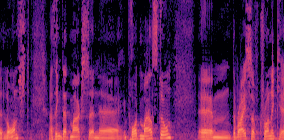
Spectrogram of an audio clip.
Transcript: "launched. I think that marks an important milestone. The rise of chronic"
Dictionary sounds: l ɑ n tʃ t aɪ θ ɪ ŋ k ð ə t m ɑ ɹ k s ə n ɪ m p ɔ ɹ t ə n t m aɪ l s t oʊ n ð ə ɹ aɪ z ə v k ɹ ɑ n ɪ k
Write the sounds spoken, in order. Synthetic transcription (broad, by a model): l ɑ n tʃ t aɪ θ ɪ ŋ k ð ə t m ɑ ɹ k s ə n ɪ m p ɔ ɹ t n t m aɪ l s t oʊ n ð ə ɹ aɪ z ə v k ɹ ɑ n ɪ k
